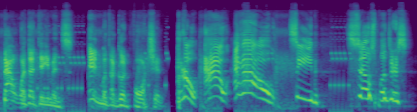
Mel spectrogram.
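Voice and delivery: put-on high yelping old man.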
